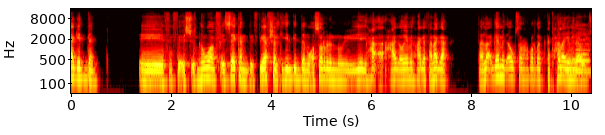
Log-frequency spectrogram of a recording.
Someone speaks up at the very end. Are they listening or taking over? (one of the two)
taking over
